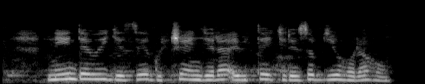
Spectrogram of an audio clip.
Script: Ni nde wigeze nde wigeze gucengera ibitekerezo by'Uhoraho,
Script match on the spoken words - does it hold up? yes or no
no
